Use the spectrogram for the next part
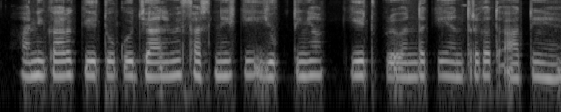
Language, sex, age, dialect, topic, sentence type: Hindi, male, 18-24, Kanauji Braj Bhasha, agriculture, statement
